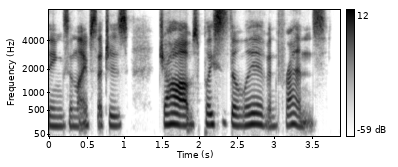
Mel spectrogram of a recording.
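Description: The recording is very clean, with a silent background. A woman with an American accent talks in an ordinary speaking voice at medium pitch. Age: 20s. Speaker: podcast host. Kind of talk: solo self-help podcast monologue. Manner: occasional stumbles and self-corrections.

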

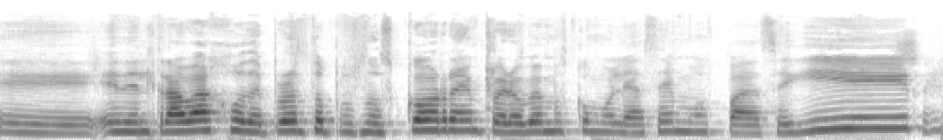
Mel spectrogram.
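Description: A woman with a high-pitched voice speaks with fairly even intonation. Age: 30s. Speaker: podcast co-host. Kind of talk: casual chat.

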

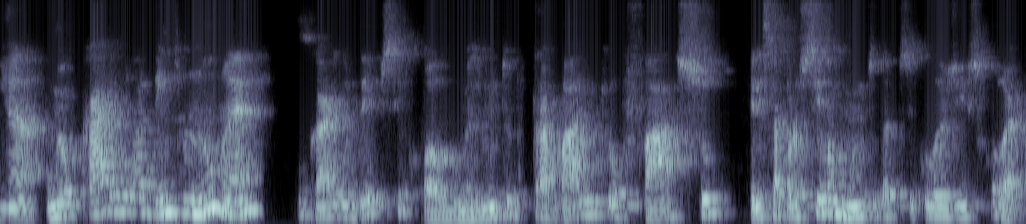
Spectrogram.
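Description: With hardly any pauses, a man talks at a moderate pace in a plain, everyday voice, fairly high in pitch, with lively intonation. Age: 30s. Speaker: psychologist. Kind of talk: casual chat.

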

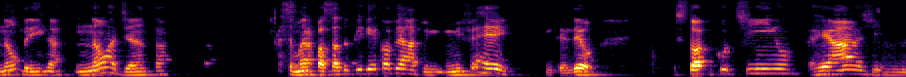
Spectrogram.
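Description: A man speaks at a very slow pace with long, frequent pauses. His pitch is fairly high and his intonation lively. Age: 40s. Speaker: former engineer learning day trading. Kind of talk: casual interview.

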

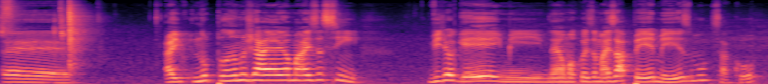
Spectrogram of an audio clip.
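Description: A high-pitched man's voice, very slow with long, frequent pauses and lively intonation, amid noticeable background noise and audible room echo. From Brasília (Taguatinga and Asa Norte). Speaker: podcast guest. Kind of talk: casual chat.

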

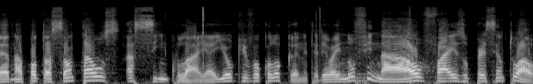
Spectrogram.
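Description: Recorded very cleanly with a silent background and a dry, close sound with no echo, a man with a fairly high pitch speaks at a moderate pace with lively intonation and hardly any pauses. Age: 30s. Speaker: body language analyst. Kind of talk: casual chat. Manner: animated.

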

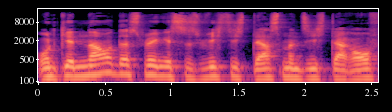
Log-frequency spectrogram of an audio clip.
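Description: A man speaks with ordinary pitch variation at a fairly high pitch. The recording is very clean, with a silent background. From Germany, Stuttgart. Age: 30s. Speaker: crypto podcaster. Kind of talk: solo podcast monologue.

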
